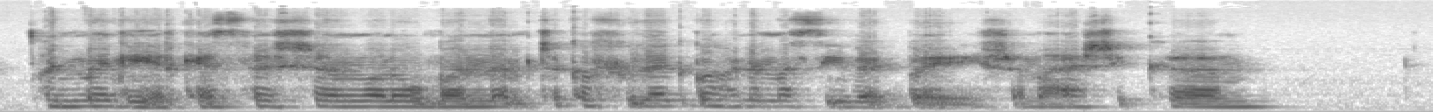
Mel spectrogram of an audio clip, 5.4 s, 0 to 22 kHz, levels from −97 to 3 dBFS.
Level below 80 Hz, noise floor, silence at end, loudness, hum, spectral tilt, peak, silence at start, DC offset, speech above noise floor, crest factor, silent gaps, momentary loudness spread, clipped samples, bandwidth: under -90 dBFS; -61 dBFS; 0.6 s; -29 LUFS; none; -1 dB/octave; -14 dBFS; 0.1 s; under 0.1%; 30 dB; 18 dB; none; 6 LU; under 0.1%; over 20 kHz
